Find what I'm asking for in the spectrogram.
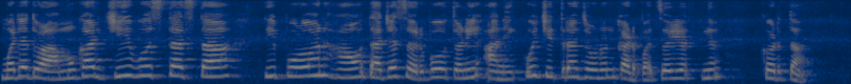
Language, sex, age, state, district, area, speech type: Goan Konkani, female, 30-45, Goa, Salcete, rural, spontaneous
